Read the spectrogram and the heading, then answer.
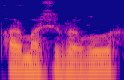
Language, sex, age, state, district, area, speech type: Bodo, male, 45-60, Assam, Kokrajhar, rural, spontaneous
